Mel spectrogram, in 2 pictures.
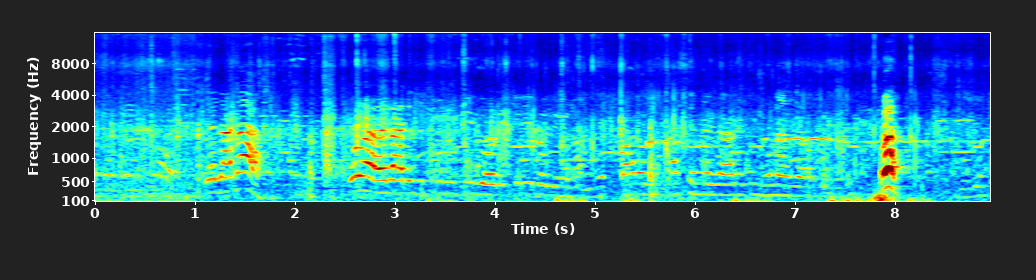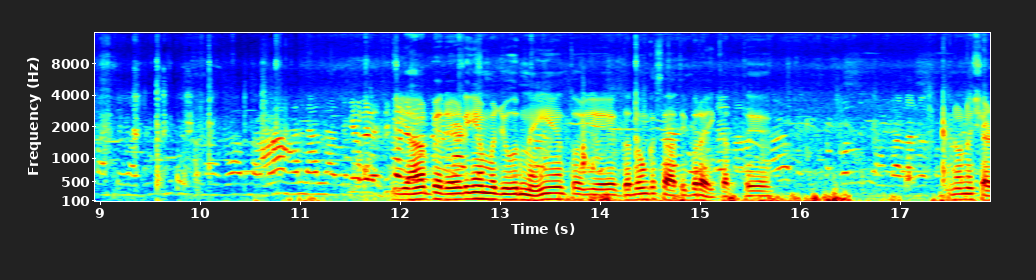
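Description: Men talk loudly nearby outdoors.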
